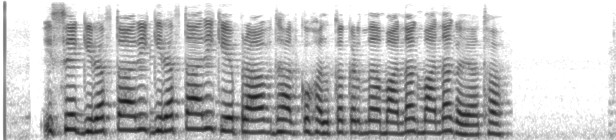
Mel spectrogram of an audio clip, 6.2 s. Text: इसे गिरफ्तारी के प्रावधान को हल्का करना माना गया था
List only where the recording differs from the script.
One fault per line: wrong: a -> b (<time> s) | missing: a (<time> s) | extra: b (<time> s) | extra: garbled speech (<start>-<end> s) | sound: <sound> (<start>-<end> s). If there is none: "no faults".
extra: गिरफ्तारी (1.5 s)
extra: माना (4.2 s)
